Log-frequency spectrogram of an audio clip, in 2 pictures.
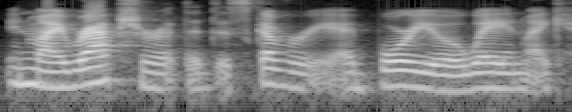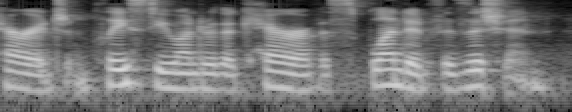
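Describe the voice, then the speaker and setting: A woman's voice: low-pitched, fairly even intonation, fast, gravelly, bright, forceful tone, full character voice. A woman voicing a possessive, ardent male suitor in a storybook, with florid and melodramatic declarations. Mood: pleading, ardent.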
